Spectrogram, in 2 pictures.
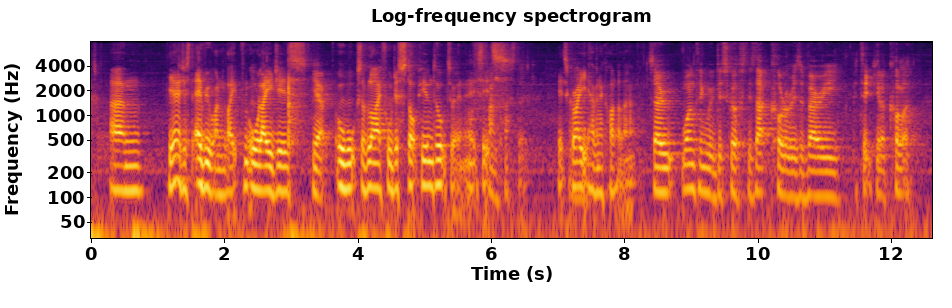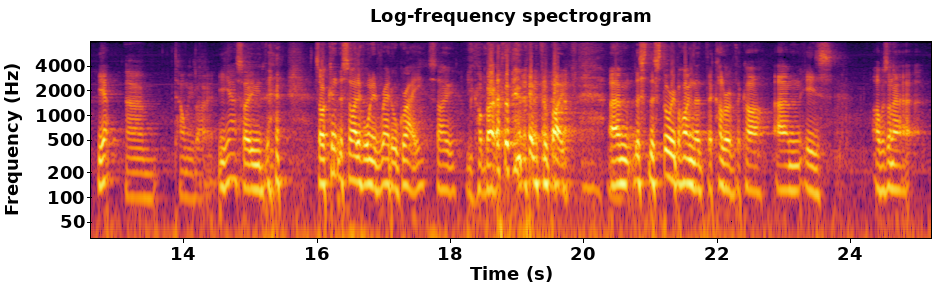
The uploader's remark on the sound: Allowing us to record in the café. Following our first cars and coffee event.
